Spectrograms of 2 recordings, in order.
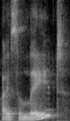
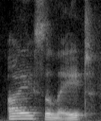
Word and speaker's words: isolate: Lastly, we have a clear diphthong A in the 8 syllable isolate, but watch out that you don't want to stress it. You don't want isolate, rather isolate. This late is short, even though it has the clear vowel because it's unstressed.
